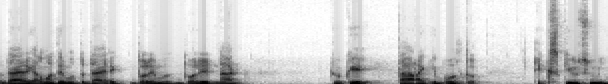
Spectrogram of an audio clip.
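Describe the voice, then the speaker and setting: A man teaching spoken English, speaking slowly and deliberately, often checking that listeners follow, unscripted and sometimes stumbling, with a Bengali accent. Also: mid-range voice. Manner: slow, deliberate explaining with frequent checks. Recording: slightly dull sound, faint background music.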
